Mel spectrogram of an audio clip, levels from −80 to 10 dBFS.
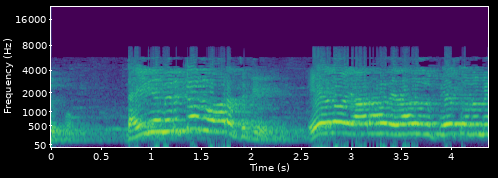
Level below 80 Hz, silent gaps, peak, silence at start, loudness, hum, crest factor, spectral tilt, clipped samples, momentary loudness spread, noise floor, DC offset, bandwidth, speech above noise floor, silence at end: -46 dBFS; none; 0 dBFS; 0 s; -7 LUFS; none; 8 dB; -5 dB/octave; 5%; 14 LU; -27 dBFS; under 0.1%; 8 kHz; 20 dB; 0 s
